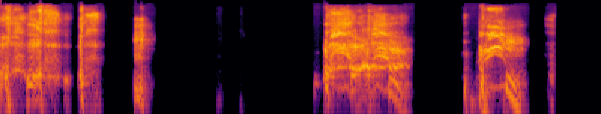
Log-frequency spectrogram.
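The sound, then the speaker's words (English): Someone imitates a lingering cough, three quick rasping coughs, a short pause, then two longer, throaty throat-clearing bursts, loud with no talking. “Cough that I shouldn't have imitated, because then I was just trying to imitate it, and all of a sudden it's a terrible thing.”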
